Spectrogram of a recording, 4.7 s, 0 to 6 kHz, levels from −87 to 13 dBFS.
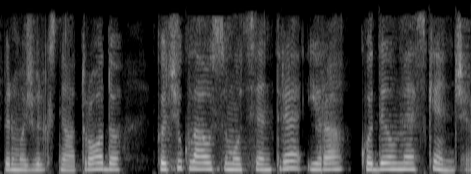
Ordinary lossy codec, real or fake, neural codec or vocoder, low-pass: AAC, 24 kbps; fake; codec, 16 kHz, 4.8 kbps, FACodec; 5.4 kHz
